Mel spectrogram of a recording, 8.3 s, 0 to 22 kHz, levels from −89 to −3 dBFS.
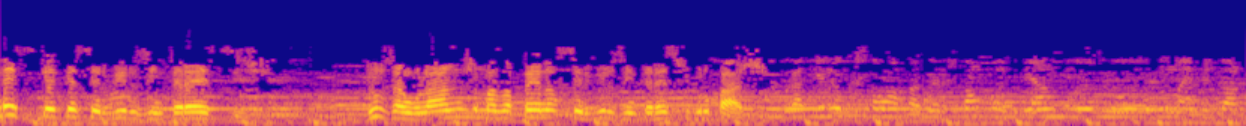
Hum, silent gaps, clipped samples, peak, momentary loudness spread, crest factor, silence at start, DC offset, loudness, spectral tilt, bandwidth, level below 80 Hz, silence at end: none; none; under 0.1%; -2 dBFS; 12 LU; 14 dB; 0 s; under 0.1%; -17 LUFS; -5 dB/octave; 5.8 kHz; -38 dBFS; 0 s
